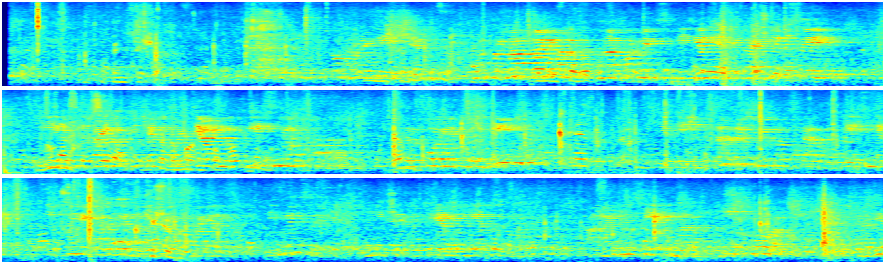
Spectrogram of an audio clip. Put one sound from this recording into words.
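A woman sings into a microphone through loudspeakers in an echoing hall.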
